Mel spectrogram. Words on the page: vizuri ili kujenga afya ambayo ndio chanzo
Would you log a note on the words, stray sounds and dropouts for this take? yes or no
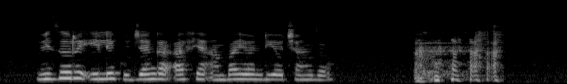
yes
